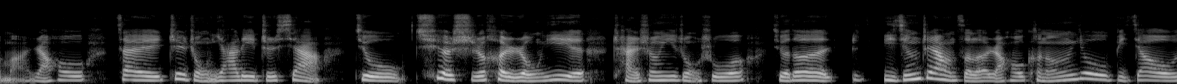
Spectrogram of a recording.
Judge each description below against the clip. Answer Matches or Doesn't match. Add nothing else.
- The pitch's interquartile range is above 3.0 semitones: Doesn't match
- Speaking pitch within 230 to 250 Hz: Doesn't match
